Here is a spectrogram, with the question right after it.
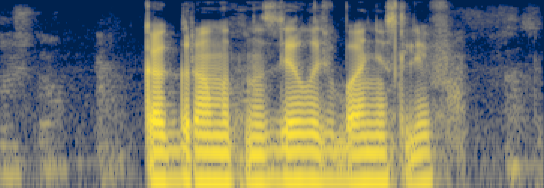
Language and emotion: Russian, neutral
